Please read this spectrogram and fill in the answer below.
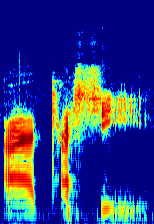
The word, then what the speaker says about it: Akashi: One's called Montopia, and one's called Akashi. that's the Japanese pronunciation.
